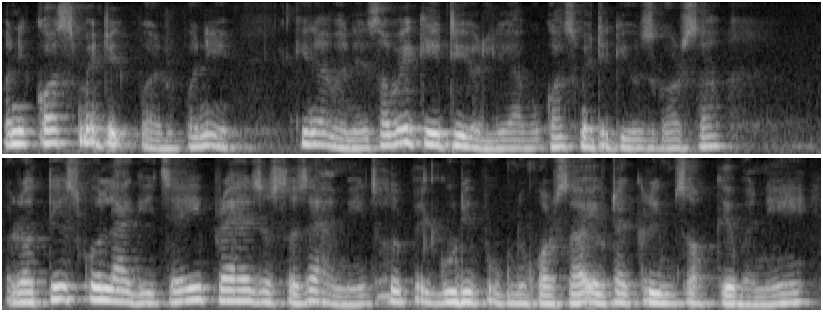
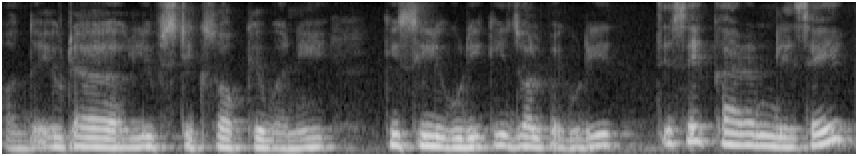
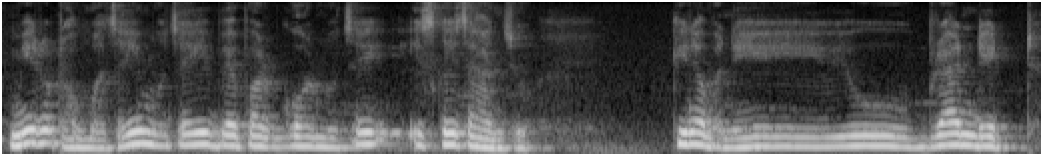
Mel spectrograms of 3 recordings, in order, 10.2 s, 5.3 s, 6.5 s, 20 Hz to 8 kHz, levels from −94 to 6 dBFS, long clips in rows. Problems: none marked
